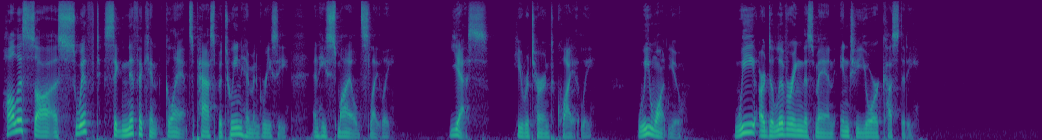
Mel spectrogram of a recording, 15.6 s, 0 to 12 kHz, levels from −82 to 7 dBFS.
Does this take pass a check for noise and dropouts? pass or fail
pass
